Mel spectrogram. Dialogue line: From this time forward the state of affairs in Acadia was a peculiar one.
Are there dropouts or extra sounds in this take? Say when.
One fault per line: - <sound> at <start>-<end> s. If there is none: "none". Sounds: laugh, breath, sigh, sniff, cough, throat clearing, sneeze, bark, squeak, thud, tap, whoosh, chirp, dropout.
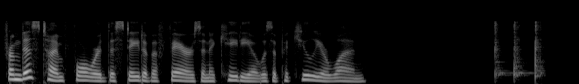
- tap at 4.9-5.5 s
